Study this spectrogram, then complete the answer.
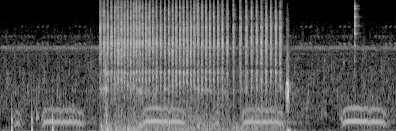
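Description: A rapid electronic ticking plays as game text scrolls.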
